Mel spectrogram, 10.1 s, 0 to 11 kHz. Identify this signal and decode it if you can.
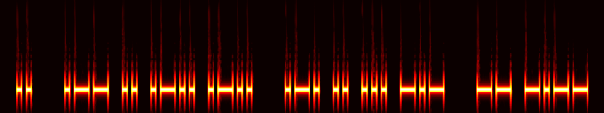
Morse code, heard as a keyed tone, about 15 wpm, 700 Hz. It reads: I WILL RISK MY
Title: Sentences from Top 1000 Words - Review Part 5 - 15wpm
